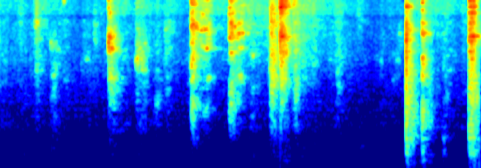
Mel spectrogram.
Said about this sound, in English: Small spoon to get this all up.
